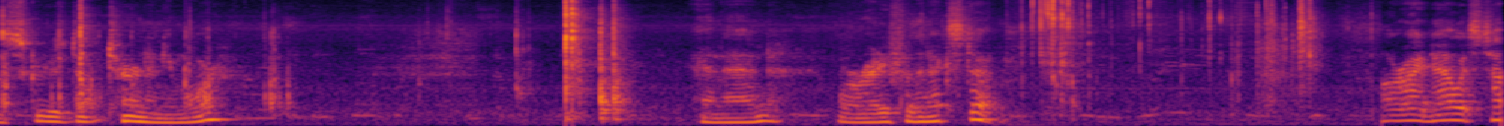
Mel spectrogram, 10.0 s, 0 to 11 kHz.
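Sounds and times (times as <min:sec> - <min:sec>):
plastic film peeling crackle: 0:06.8 - 0:09.3.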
